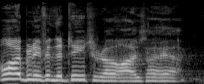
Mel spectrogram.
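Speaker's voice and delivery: fake British accent sounding clever. Imitating cardigan sweater-wearing college professors, in a put-on British accent. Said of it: "why do you say it with a British accent?".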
